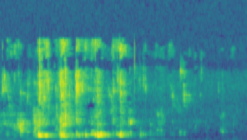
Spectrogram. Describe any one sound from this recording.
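Water glugs as it pours from a plastic bottle into a glass.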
